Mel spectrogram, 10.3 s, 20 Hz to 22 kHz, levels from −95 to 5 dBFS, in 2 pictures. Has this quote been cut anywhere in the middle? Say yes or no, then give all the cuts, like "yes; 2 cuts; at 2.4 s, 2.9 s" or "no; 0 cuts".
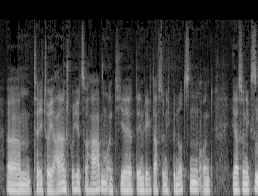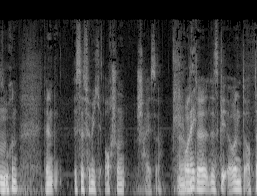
no; 0 cuts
